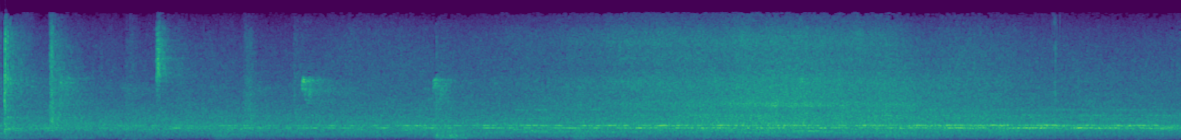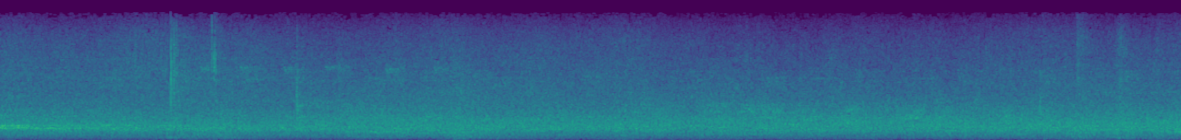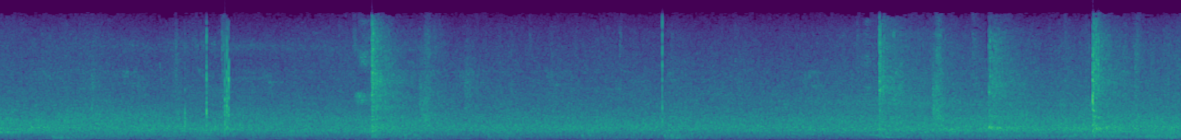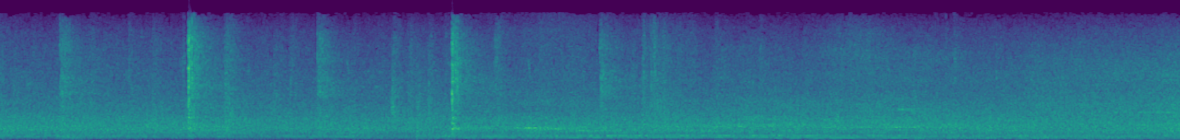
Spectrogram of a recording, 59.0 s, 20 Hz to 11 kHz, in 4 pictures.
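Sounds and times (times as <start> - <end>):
rushing background noise: 0.0 - 59.0.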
